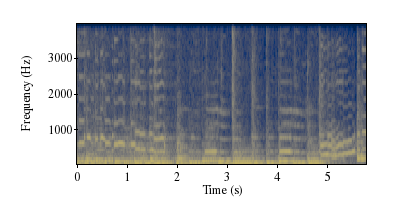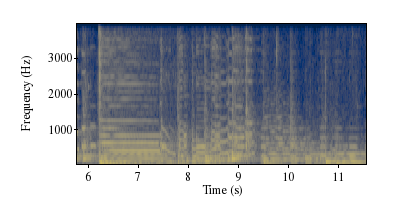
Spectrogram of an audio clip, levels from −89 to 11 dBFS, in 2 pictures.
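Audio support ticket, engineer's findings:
No faults found in this audio.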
